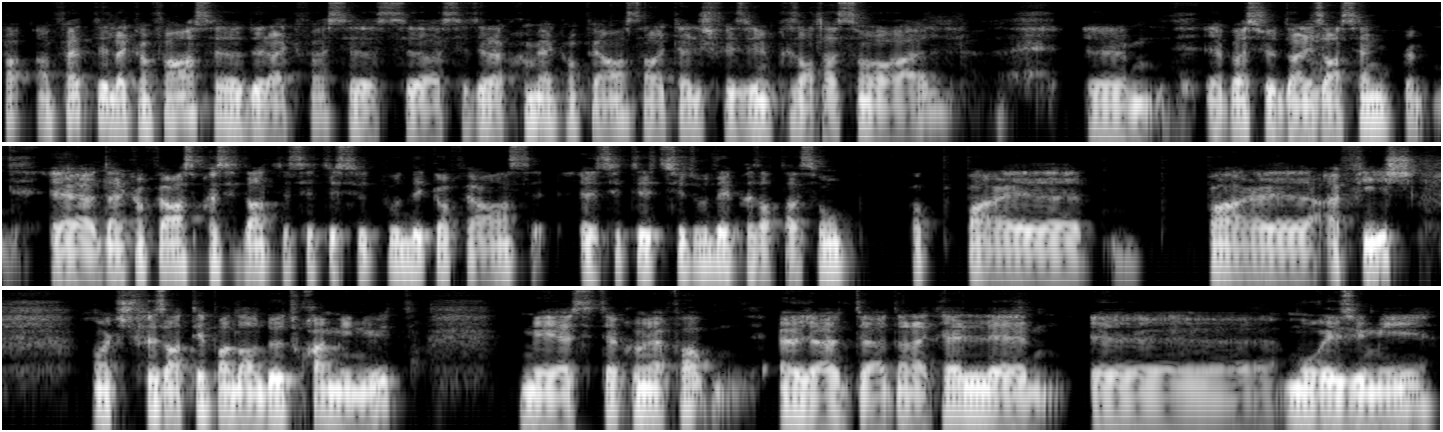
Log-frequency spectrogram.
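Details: Stuttering in an adult man, a doctoral student raised in Lebanon who speaks French and Arabic, with blocks and repetitions; he says his stutter is stronger in French and Arabic.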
